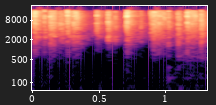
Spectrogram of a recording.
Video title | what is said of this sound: How to look 10 years younger !!! 40+ makeup and hair tutorial 😉 | You can hear it's got like ball bearing in it.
